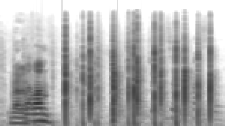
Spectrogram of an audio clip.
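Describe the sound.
A brief voiced call, then a short round of crisp hand clapping from a few people for a guest comedian, about a dozen sharp claps in an uneven patter.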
